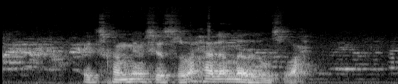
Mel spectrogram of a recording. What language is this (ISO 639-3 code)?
kab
